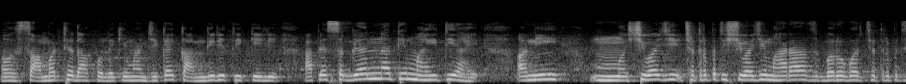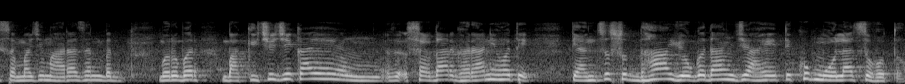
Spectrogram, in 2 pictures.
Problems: constant background noise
